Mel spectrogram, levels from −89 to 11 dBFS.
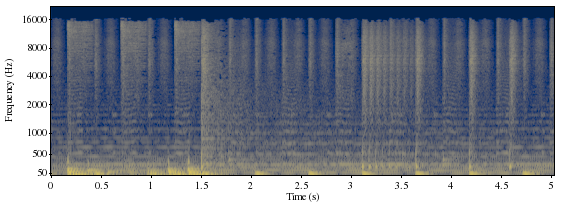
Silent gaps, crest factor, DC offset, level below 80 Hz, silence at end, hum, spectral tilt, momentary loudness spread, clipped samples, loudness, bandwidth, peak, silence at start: none; 16 dB; under 0.1%; -18 dBFS; 0 s; none; -4 dB/octave; 9 LU; under 0.1%; -20 LUFS; 17 kHz; 0 dBFS; 0 s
